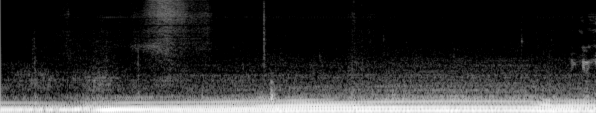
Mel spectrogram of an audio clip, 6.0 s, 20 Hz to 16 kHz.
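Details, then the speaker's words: 2006 Saturn Vue 2.2L inline-4 on test drive: deep, loud exhaust drone rising in pitch as engine pulls, clearly audible; finding: failed rear muffler, later replaced with direct-fit stainless muffler. "let's go ahead and take this thing for a test drive and I'll show you what we're working with here you can hear that exhaust clear as day"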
